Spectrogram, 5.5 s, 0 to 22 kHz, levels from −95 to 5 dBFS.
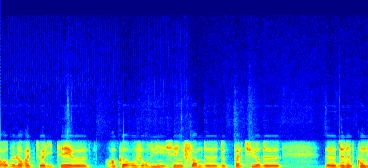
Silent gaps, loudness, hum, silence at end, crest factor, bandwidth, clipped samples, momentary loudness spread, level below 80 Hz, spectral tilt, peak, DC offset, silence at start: none; -16 LUFS; none; 0 s; 16 dB; 4.3 kHz; under 0.1%; 10 LU; -64 dBFS; -8 dB/octave; 0 dBFS; under 0.1%; 0 s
